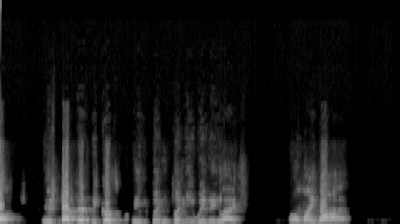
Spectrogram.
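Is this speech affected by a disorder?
Yes: cerebral palsy; diagnosed in childhood.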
